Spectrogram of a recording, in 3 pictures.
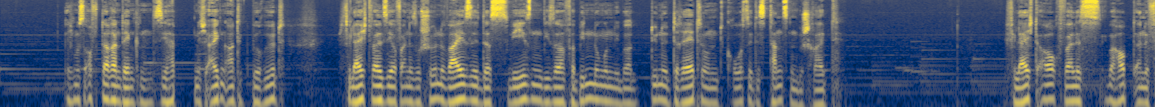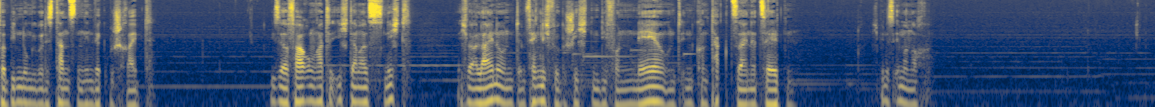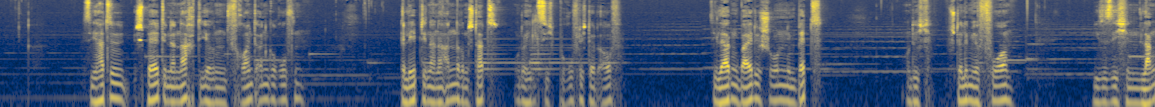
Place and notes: Pias Geschichte - P.s Geschichte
